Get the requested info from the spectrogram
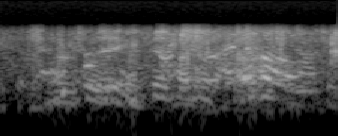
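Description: Indistinct voices of several people talking over one another, no words clear.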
